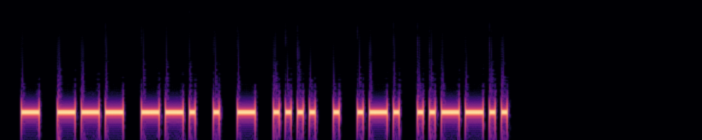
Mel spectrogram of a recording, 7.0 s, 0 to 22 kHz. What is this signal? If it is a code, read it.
Morse code, heard as a keyed tone, about 20 wpm, 700 Hz. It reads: TOGETHER?
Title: Sentences from Top 1600 Words 20wpm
